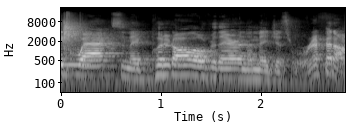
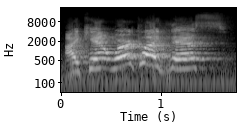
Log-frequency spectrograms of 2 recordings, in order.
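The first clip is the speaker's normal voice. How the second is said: frustrated outburst; 9 semitones higher, 4 dB louder than usual. Acted. Photographer frustrated by interruptions.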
